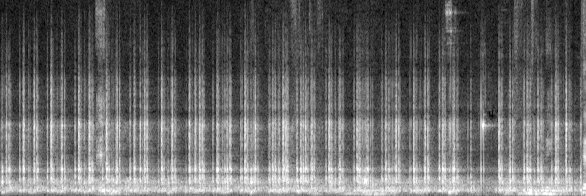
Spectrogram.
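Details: Rapid, rhythmic whooshing thumps with a galloping, horse-hoof quality, from a handheld Doppler probe pressed and rotated on the pregnant abdomen; normal fetal heart sounds.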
